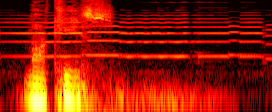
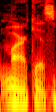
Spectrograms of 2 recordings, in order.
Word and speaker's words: Marquise: Forever yours, Marquise. All right. Welcome back in. I think he pronounces it Marcus, but too late.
